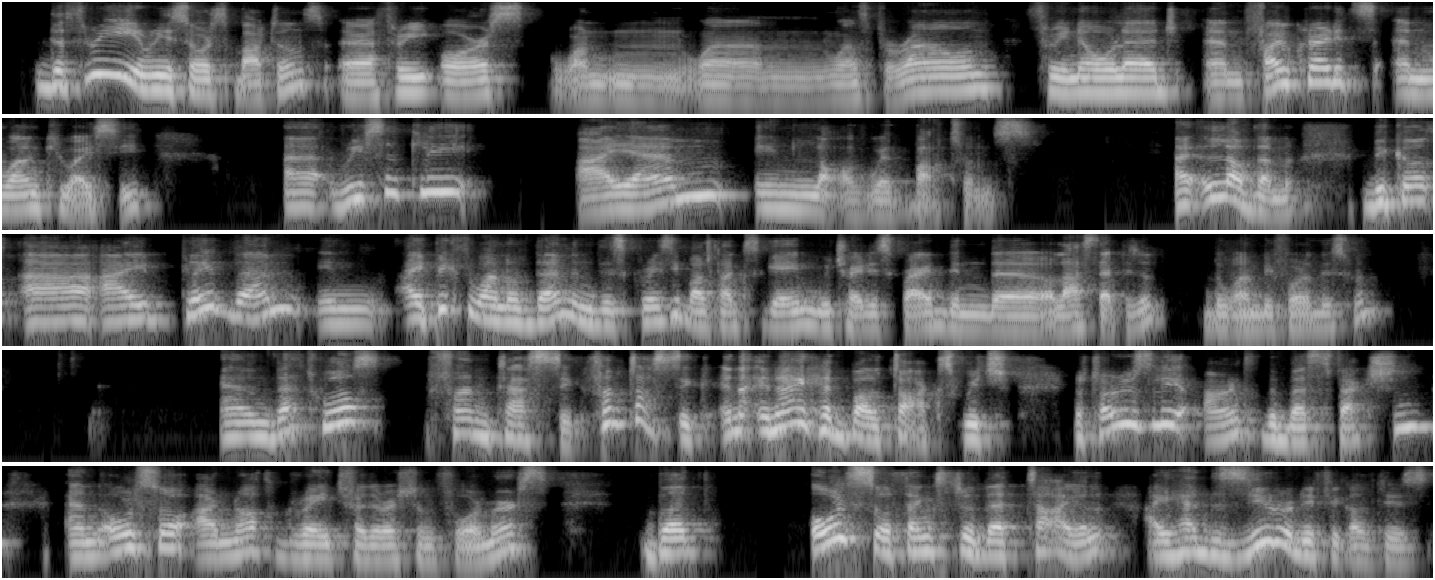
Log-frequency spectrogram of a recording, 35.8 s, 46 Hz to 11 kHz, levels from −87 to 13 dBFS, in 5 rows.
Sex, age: male, 30-49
